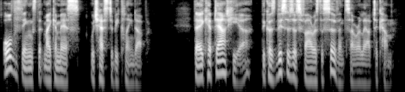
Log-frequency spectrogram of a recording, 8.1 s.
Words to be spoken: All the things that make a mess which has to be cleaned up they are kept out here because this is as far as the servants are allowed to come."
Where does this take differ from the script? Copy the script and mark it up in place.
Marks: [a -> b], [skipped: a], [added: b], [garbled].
All the things that make a mess which has to be cleaned up they are kept out here because this is as far as the servants are allowed to come."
